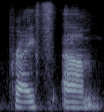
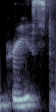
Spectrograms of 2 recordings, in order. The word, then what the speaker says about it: Priest: I hope I'm saying your last name right, Price, from the city's Resiliency Office. Hi. Hi, Commissioners. Hi, Chair. I'm Priest. No worries on the mispronunciation. I always say just like the Catholic guy, which he may not approve of.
